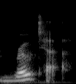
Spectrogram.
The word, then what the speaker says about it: Luta: the locals call it luta based on a mispronunciation by the japanese occupiers of the actual name of the island which is rota rota so anyway that's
